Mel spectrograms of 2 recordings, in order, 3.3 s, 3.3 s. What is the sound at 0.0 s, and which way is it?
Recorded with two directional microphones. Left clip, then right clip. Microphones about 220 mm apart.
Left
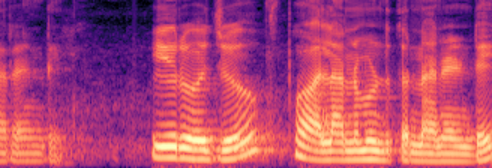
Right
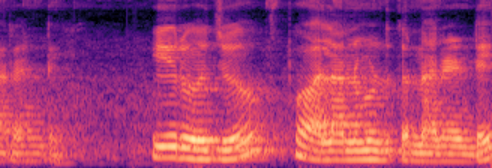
A woman's voice, 50° left (ahead or behind).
